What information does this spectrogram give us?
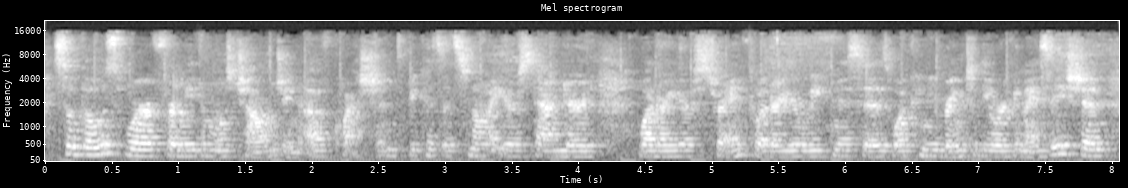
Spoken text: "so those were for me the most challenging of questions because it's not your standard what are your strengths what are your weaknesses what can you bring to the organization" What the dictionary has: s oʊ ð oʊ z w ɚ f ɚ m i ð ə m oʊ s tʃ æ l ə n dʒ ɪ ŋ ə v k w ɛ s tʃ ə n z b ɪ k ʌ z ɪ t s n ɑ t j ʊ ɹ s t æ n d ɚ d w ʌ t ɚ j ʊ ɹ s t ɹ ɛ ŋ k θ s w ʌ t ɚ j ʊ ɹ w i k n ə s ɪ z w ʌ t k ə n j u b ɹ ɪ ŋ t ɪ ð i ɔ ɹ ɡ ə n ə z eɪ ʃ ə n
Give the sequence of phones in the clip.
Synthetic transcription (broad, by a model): s oʊ ð oʊ z w ɚ f ɚ m i ð ə m oʊ s tʃ æ l ə n dʒ ɪ ŋ ə v k w ɛ s tʃ ə n z b ɪ k ʌ z ɪ t s n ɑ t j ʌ ɹ s t æ n d ɚ d w ʌ t ɚ j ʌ ɹ s t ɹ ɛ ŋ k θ w ʌ t ɚ j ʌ ɹ w i k n ə s ɪ z w ʌ t k ə n j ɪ b ɹ ɪ ŋ t ɪ ð i ɔ ɹ ɡ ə n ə z eɪ ʃ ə n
